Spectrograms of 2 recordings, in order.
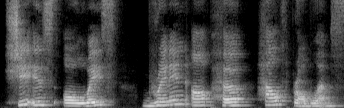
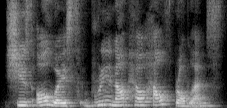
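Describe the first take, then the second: First: The sentence is spoken at a slow, careful pace. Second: The sentence is spoken at a normal, quick pace.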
